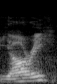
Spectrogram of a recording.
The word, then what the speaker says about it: yari: look cheap Yara gosh II yah how to pronounce it yari yes you go oh yeah she Gary oh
